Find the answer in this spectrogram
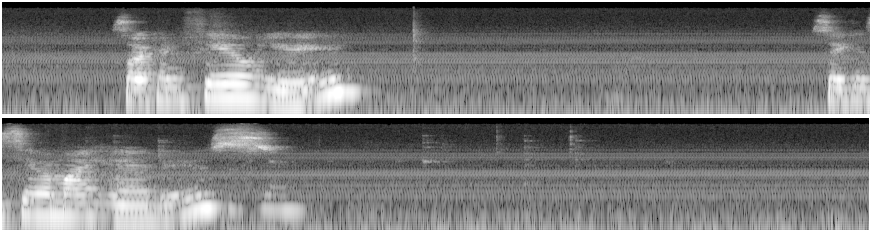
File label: EVP I can; private investigation pimpama; paranormal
